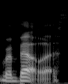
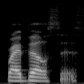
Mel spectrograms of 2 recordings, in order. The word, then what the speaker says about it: Rybelsus: Bell's during that video I called it rebellis I don't think I pronounced it correctly so hopefully today I'm pronouncing it correctly Rellis I was taking that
